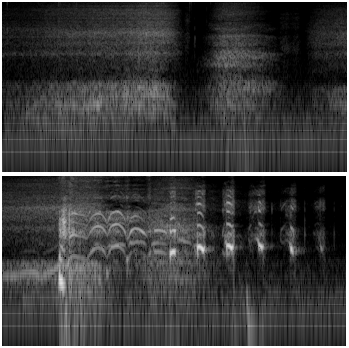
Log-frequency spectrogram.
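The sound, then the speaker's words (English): A long, forceful sniff with a hollow breathiness as someone sticks their nose into a cup to smell its contents, then a shorter second inhale, followed by a burst of giggling laughter in quick rhythmic pulses. “The force behind the sniff.”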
